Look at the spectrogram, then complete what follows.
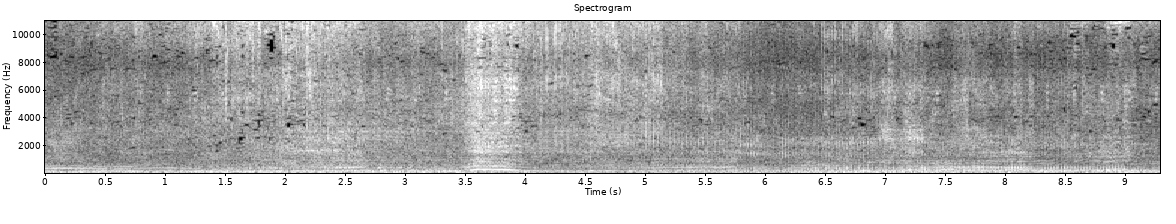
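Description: Engines of off-road dune cars running, their pitch wavering as they rev. About three and a half seconds in, one engine briefly rises and falls in pitch.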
